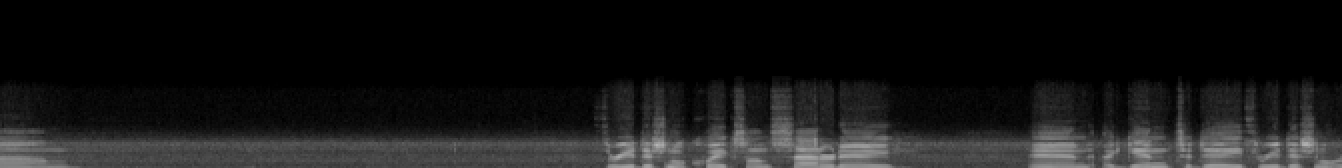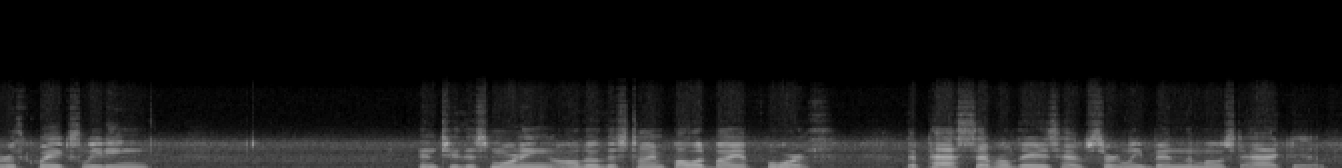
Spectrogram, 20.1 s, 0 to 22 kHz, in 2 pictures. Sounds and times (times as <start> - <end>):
Speech: 0.0 - 0.7, 4.5 - 6.9, 7.7 - 11.2, 13.2 - 20.1.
